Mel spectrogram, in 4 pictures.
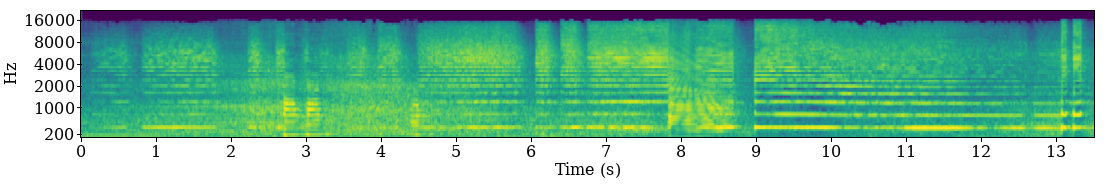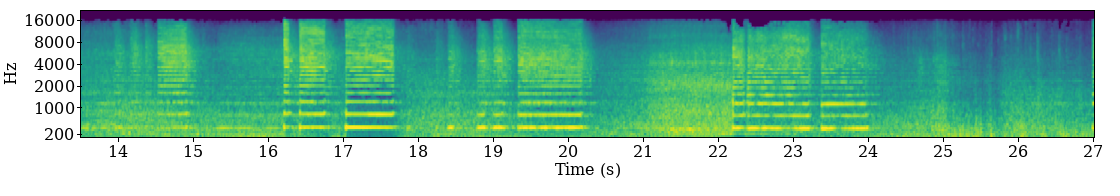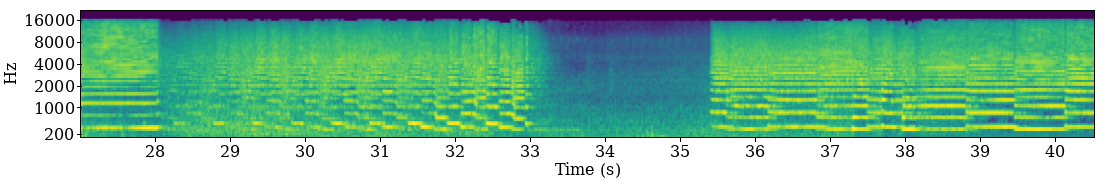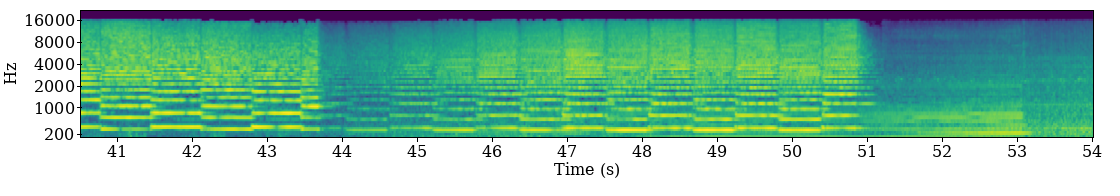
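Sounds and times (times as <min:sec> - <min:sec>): diesel engines passing: 0:00.0 - 0:54.0
lorry air horns: 0:00.2 - 0:17.8, 0:22.2 - 0:24.2, 0:27.0 - 0:33.4, 0:35.4 - 0:53.4.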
